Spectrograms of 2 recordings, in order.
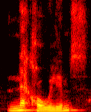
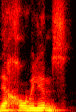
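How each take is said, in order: First: Said in the usual way. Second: Neco Williams in a Scouse accent, k as kh; attempted Scouse Neco Williams. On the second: Shown as a demonstration. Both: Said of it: "said in a proper Scouse accent there".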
